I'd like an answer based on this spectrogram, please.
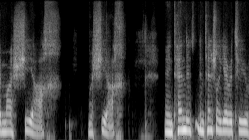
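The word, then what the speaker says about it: משיח: end of the word so you're not supposed to say you're supposed to say mashiach intentionally gave it to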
